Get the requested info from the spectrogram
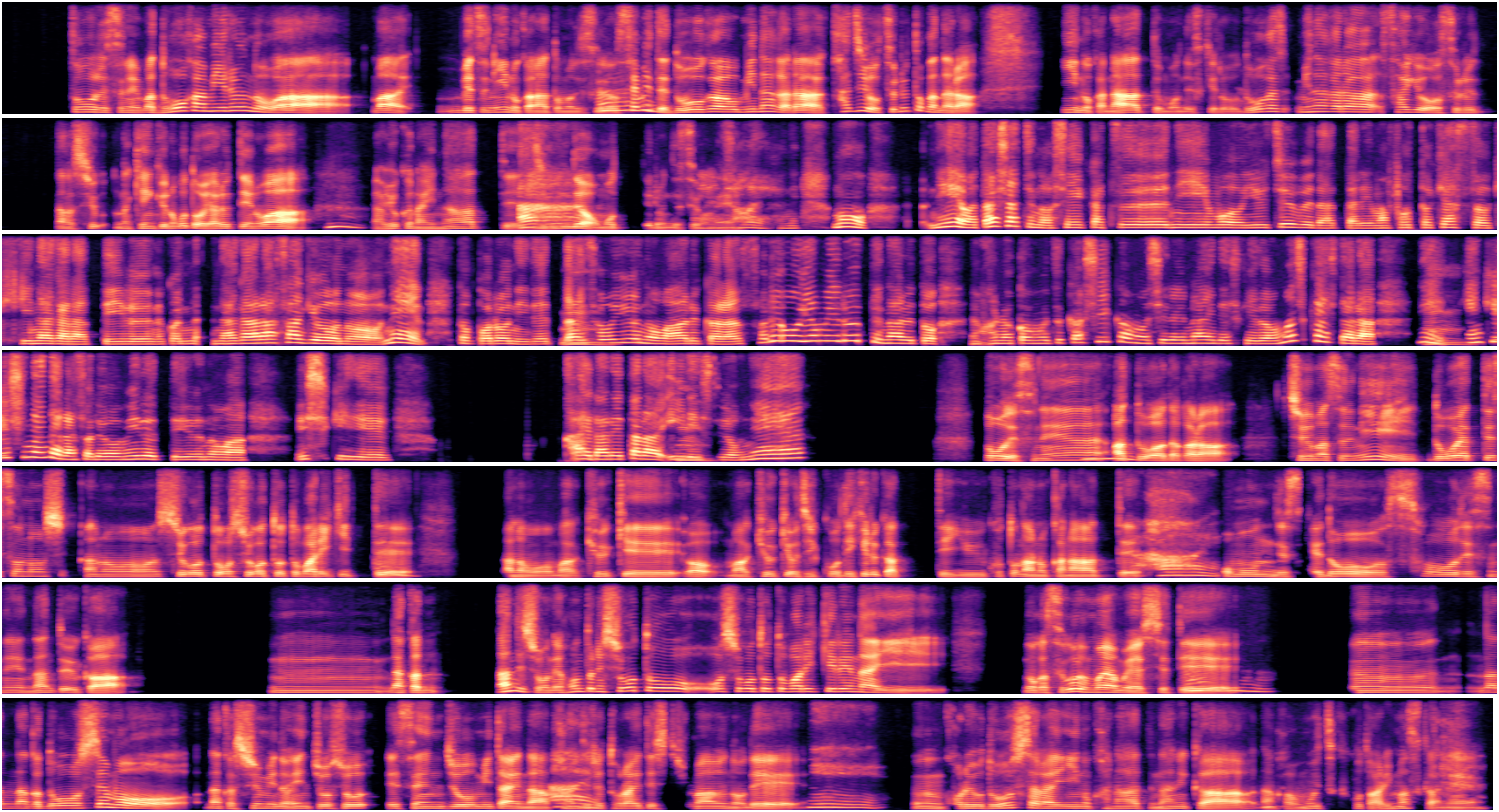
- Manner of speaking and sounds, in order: other background noise
- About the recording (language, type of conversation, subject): Japanese, advice, 週末にだらけてしまう癖を変えたい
